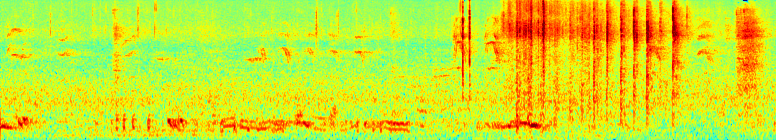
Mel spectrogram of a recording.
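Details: Kept pigeons coo low and throaty in the first half, followed by a burst of clattering and flapping noise with scattered clicks.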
